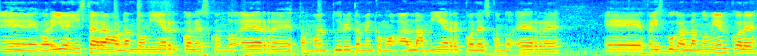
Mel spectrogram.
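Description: Speaking at a high pitch, a man keeps a monotone, flat intonation at a moderate pace. Audible room echo is present. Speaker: podcast host. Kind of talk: casual chat.

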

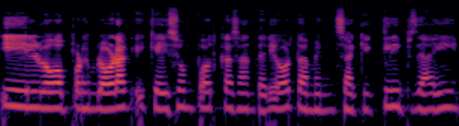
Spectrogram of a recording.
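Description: A woman is talking. Her delivery is fairly quick. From Mexico, Monterrey. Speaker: content creator. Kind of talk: casual chat.

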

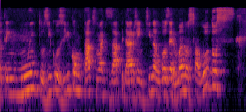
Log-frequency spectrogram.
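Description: Over noticeable background noise, a man speaks at a fairly quick pace with a high pitch and ordinary pitch variation. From Rio Grande do Sul, Brazil (Barão do Triunfo, rural). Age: 20s. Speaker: event presenter and radio announcer. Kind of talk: casual interview chat. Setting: live-streamed podcast.

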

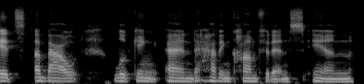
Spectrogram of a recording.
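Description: A woman speaks in a very deep, low voice with an American accent and vocal fry. Her pitch varies in an ordinary way. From New Jersey. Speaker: podcast co-host. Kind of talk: casual chat.

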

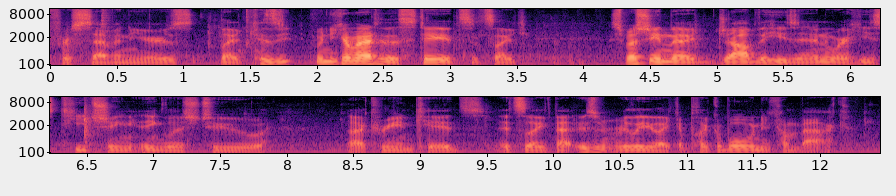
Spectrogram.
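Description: A man with an American accent and an ordinary speaking voice, fairly low in pitch, at a moderate pace with fairly even intonation. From rural Pennsylvania. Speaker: podcast co-host. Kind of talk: casual chat.

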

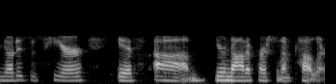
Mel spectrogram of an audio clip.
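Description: A woman's medium-pitched voice with an American accent, at a fairly slow pace. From Washington State, Badger Canyon area. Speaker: county commissioner candidate. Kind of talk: radio interview. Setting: phone call.

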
